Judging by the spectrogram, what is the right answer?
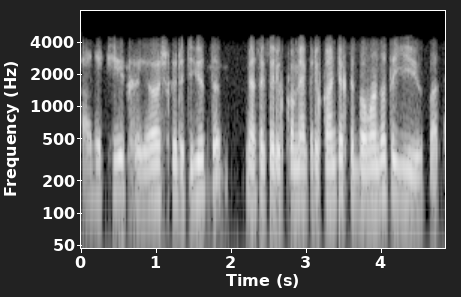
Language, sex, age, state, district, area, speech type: Kashmiri, male, 30-45, Jammu and Kashmir, Bandipora, rural, conversation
